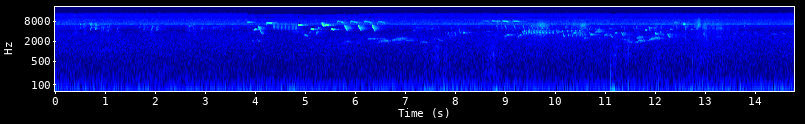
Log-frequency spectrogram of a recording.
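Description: Wild songbirds chirping and singing in short calls and trills, busiest from about four seconds in, over a low, steady outdoor background noise.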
